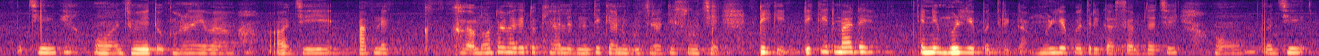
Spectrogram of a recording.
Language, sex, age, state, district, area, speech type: Gujarati, female, 18-30, Gujarat, Rajkot, rural, spontaneous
